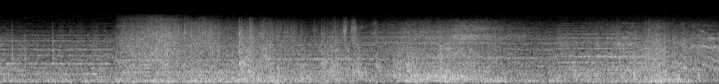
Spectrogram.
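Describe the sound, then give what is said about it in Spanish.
Floodwater at Isengard sweeps along everything in its path and pours into the great pit at the foot of the tower, flooding the caverns, in a loud, continuous roar with a deep rumbling underlayer, swelling in force after the first second and churning steadily with no voices. “El agua arrastra cuanto hay en su camino y cae por la gran fosa abierta a pies de la torre, inundando las cavernas de Isengard.”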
